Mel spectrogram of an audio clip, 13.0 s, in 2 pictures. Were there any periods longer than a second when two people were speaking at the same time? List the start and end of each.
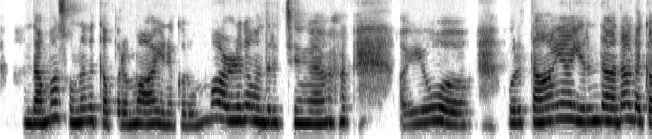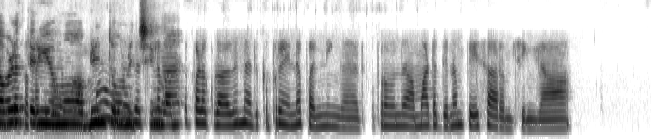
6.5-8.2

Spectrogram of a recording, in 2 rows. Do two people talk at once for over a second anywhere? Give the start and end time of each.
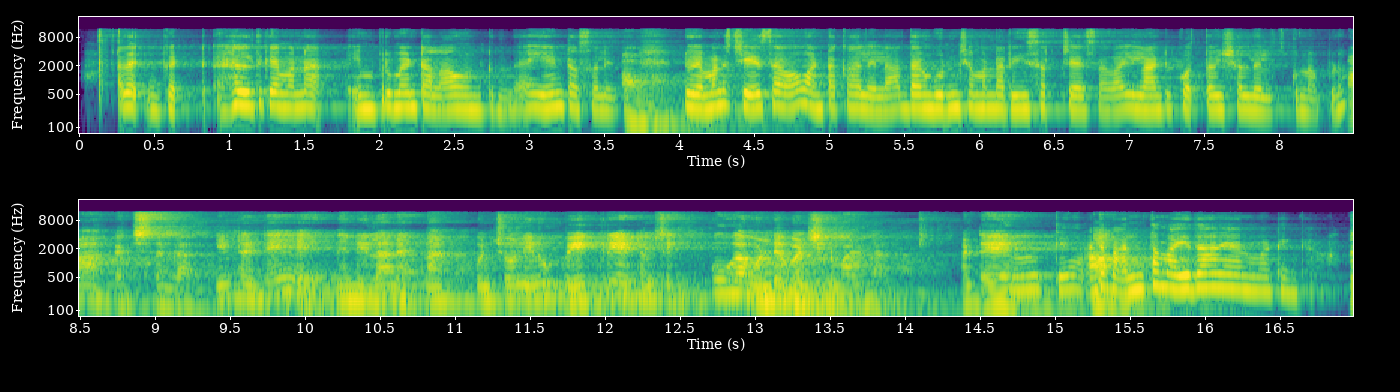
none

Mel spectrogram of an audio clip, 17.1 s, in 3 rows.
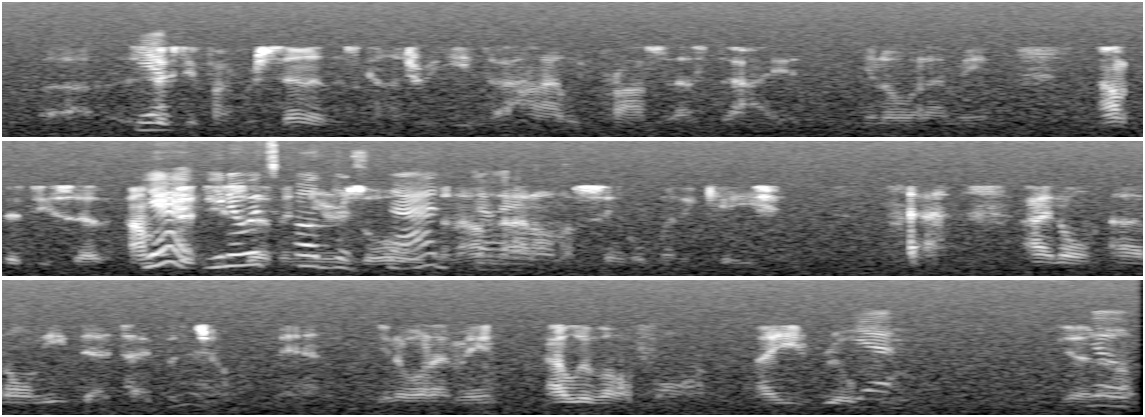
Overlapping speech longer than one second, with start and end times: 6.4-8.4

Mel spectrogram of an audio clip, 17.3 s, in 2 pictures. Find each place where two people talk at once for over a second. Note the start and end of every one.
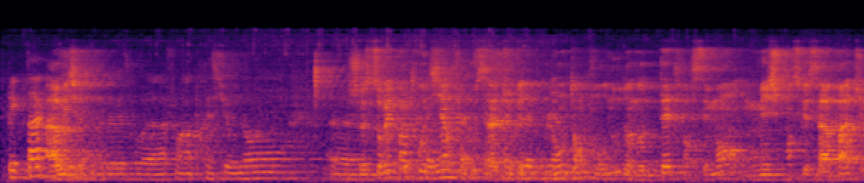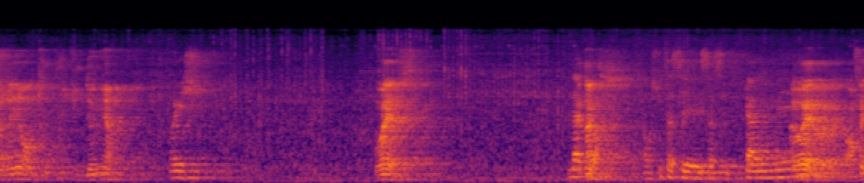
3.5-5.8

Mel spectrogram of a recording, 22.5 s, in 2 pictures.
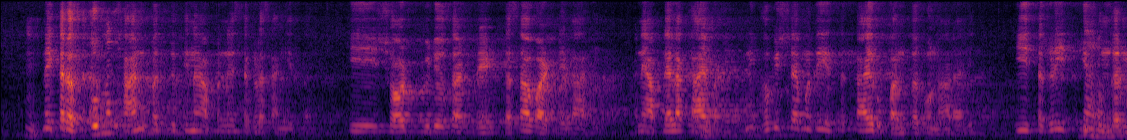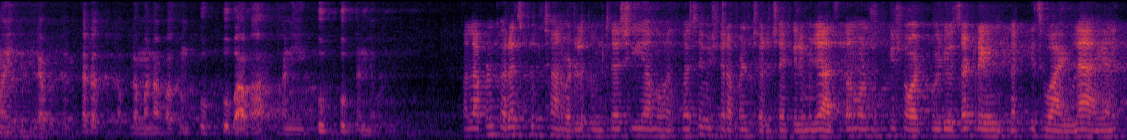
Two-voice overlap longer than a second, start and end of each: none

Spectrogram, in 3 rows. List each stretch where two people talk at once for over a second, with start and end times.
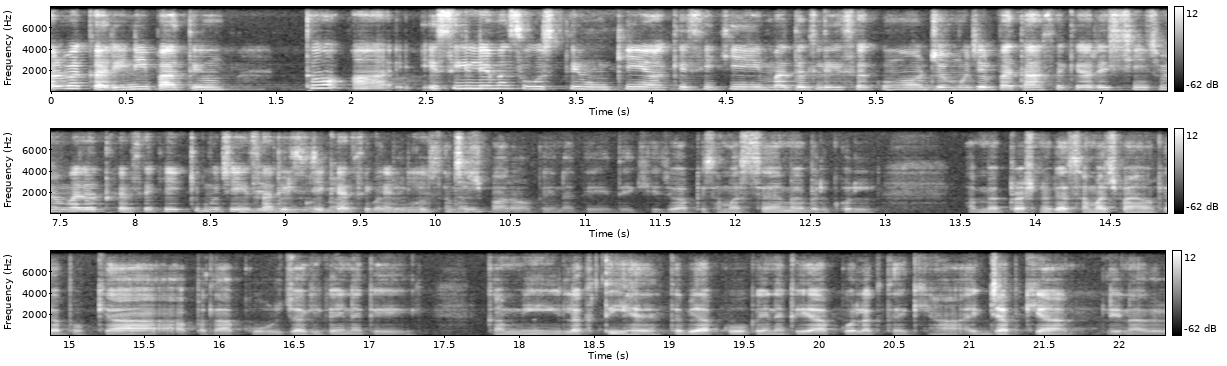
8.8-10.3

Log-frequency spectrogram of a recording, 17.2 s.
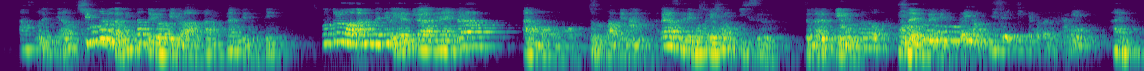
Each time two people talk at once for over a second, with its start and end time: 13.5-15.0

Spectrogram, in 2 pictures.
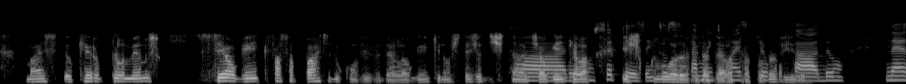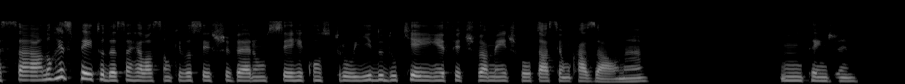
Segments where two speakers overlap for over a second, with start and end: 5.1-8.1

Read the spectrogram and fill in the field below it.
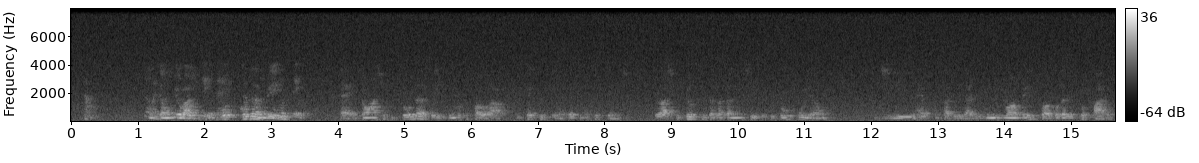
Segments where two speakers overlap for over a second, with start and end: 1.2-3.2

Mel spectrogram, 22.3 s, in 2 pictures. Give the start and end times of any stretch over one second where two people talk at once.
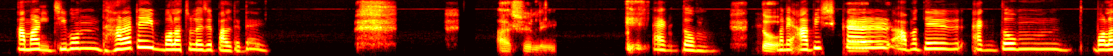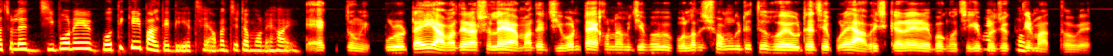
none

